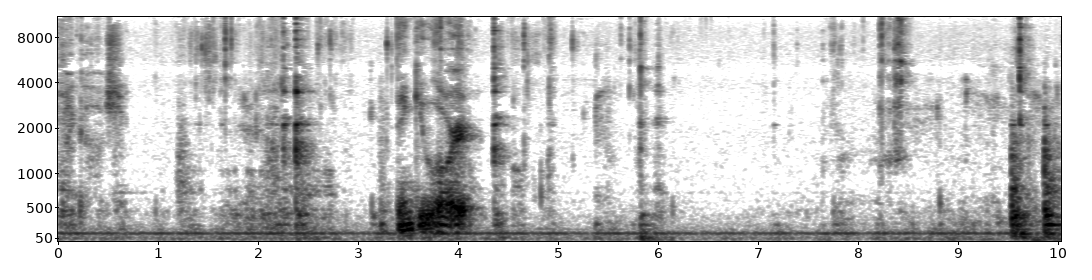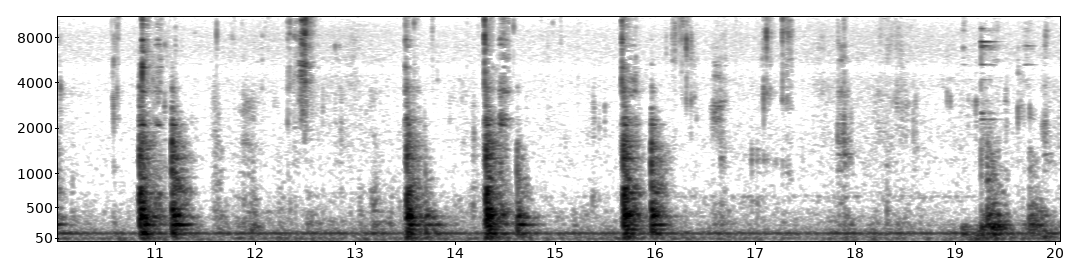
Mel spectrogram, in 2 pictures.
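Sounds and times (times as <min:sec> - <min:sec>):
faint low hum: 0:00.0 - 0:20.0
person chewing food: 0:01.1 - 0:03.3, 0:04.4 - 0:13.1, 0:15.1 - 0:20.0.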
